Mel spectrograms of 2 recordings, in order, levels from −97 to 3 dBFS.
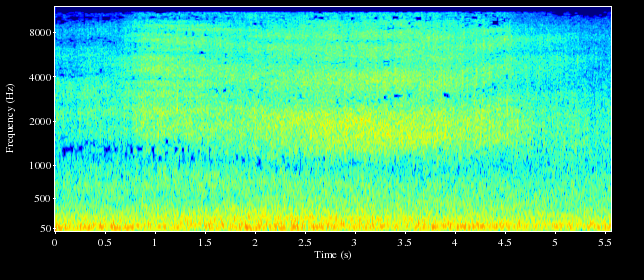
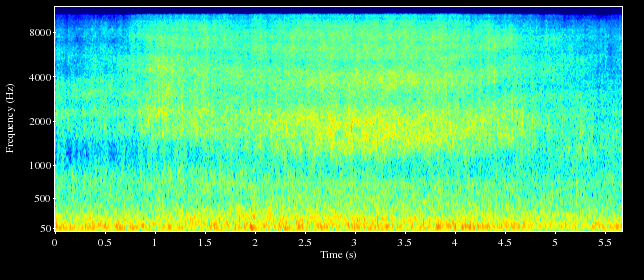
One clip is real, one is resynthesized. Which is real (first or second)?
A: first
